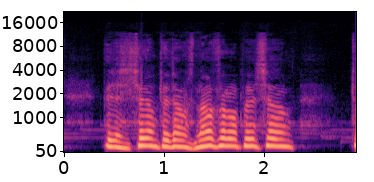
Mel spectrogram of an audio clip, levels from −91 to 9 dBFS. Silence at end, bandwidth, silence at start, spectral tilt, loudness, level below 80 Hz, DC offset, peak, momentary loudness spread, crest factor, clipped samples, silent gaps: 0 s; 10.5 kHz; 0.4 s; -8.5 dB/octave; -12 LUFS; -56 dBFS; under 0.1%; 0 dBFS; 6 LU; 12 dB; under 0.1%; none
